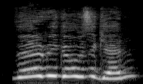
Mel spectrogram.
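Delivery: shrill-free high worm voice; earthworm voice. Acted. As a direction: pitch way up for the worm. Earthworm character voice.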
